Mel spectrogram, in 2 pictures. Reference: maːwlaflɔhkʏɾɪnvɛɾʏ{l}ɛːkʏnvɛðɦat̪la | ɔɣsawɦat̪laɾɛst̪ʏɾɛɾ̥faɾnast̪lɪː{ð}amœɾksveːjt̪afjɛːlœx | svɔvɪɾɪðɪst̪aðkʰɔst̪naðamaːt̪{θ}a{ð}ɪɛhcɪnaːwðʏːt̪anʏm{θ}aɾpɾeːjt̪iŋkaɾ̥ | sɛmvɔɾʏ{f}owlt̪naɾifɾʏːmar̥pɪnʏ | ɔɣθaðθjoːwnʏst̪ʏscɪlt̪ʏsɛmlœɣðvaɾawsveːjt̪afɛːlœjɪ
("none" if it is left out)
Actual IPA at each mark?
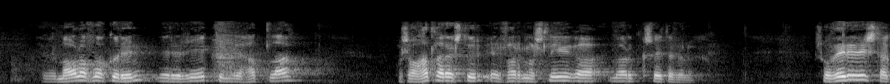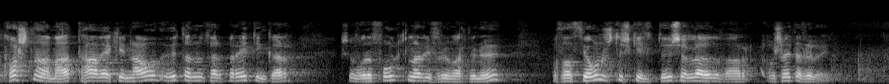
r, ɣ, h, v, θ, f

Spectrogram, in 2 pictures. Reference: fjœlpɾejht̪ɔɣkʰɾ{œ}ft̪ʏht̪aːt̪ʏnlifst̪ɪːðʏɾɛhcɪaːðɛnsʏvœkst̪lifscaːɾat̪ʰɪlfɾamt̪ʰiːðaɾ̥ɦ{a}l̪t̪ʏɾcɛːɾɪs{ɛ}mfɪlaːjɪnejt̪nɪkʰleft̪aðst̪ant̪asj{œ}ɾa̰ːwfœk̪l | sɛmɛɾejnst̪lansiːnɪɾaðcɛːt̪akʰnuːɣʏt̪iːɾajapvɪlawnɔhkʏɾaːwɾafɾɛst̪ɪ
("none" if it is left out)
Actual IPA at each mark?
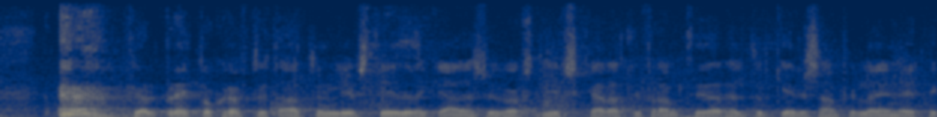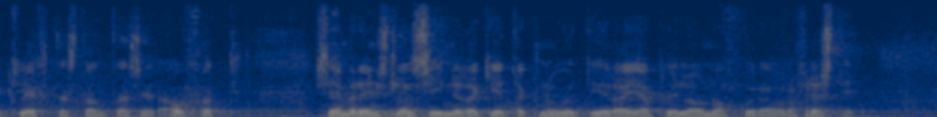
œ, ɛ, a, ɛ

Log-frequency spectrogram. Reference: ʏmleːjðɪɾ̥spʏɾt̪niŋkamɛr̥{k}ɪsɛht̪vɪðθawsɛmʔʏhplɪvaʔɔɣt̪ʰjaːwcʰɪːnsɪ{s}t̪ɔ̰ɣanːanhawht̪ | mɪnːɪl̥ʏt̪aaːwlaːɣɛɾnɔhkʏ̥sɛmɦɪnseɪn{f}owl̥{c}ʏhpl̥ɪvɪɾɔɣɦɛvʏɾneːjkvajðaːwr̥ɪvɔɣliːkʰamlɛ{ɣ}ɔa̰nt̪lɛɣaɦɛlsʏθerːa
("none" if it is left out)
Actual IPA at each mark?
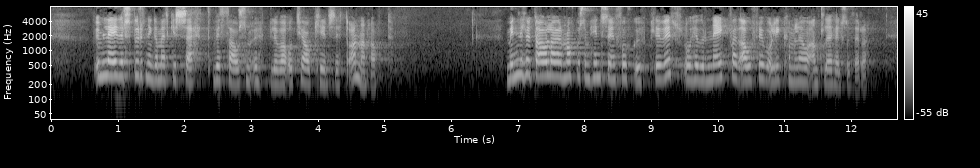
c, h, f, k, ɣ

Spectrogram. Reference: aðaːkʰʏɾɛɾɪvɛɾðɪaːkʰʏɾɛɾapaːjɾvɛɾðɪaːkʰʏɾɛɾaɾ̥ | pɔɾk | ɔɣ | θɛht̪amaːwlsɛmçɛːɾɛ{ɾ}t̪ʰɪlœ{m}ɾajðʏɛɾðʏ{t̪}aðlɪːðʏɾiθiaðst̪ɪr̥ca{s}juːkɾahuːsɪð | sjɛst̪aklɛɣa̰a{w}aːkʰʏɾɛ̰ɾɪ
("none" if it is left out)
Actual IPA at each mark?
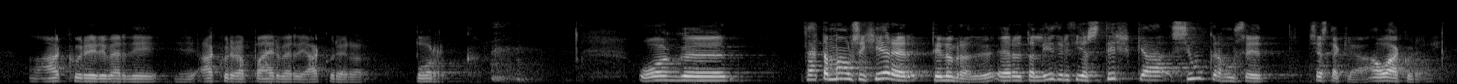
ɾ, m, t̪, s, w

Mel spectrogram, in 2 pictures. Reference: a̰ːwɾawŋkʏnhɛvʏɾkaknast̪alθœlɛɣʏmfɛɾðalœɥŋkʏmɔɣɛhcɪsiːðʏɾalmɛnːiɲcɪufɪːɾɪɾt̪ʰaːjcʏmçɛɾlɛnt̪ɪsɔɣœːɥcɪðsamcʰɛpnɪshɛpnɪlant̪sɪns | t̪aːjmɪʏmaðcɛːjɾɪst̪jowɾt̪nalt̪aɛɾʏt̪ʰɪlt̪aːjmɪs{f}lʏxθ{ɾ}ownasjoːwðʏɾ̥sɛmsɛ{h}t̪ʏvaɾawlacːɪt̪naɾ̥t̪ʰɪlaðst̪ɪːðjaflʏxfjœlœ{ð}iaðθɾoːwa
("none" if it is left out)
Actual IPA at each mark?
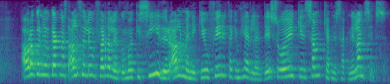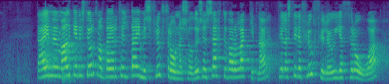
f, ɾ, h, ɣ

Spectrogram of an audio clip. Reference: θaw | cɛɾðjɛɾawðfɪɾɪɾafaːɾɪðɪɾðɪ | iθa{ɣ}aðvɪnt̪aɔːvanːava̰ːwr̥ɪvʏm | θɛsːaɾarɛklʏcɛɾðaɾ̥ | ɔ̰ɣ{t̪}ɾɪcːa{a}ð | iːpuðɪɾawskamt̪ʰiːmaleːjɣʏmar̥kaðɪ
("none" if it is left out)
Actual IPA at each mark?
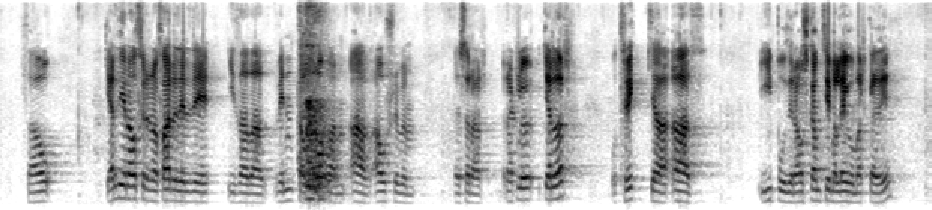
ð, t̪ʰ, a

